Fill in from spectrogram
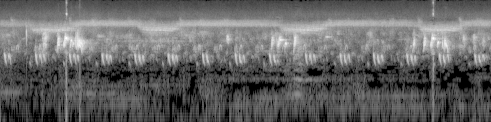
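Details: A Himalayan bulbul (Pycnonotus leucogenis) in Uttarakhand, India, sings short, bubbly chirped phrases over a steady high insect hum.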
